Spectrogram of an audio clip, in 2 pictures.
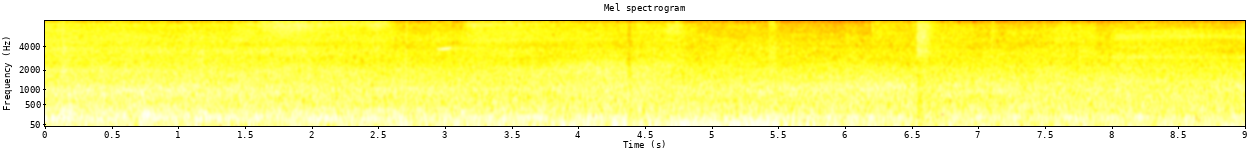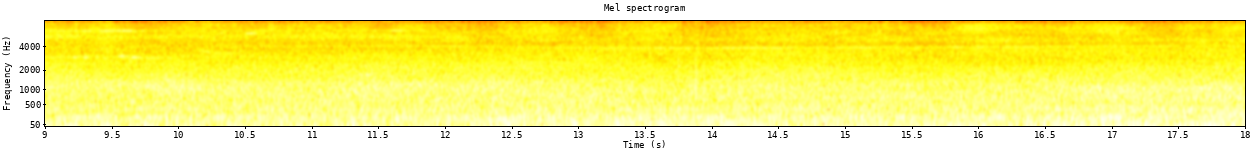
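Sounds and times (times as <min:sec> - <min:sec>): diesel locomotives rumbling: 0:00.0 - 0:18.0
electric train: 0:00.0 - 0:18.0.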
